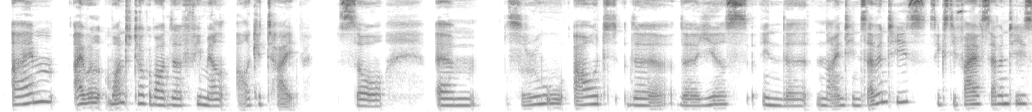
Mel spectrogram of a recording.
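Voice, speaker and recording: Speaking very slowly with very wide pitch swings, a woman with a medium pitch and a dark, mellow tone talks with a non-native accent. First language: not English. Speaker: spiritual content creator. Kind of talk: casual vlog monologue. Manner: hesitant, many fillers.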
